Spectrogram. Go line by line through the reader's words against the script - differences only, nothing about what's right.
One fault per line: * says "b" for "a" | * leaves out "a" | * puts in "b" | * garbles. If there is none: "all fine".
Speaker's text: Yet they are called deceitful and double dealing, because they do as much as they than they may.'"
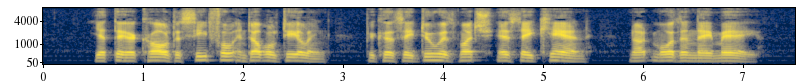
* puts in "can not more"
